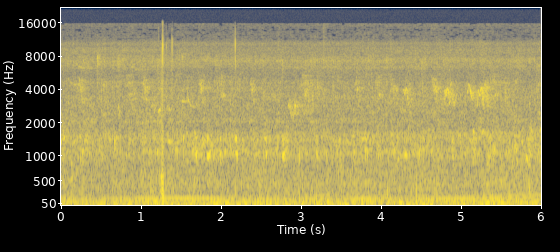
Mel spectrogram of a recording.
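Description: Faint, scattered bird chirps over a steady low hum, with a single sharp click a little over a second in.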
